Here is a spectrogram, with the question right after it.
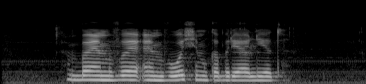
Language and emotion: Russian, neutral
